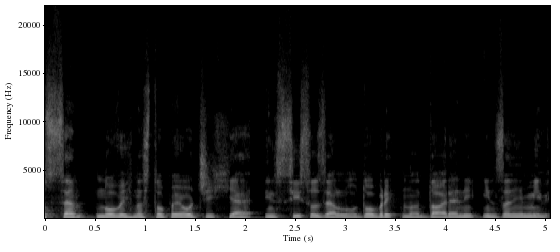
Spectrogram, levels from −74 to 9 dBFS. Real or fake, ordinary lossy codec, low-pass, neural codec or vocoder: fake; none; none; vocoder, 44.1 kHz, 128 mel bands, Pupu-Vocoder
